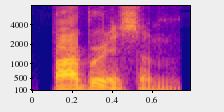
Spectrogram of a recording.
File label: "barbarism", American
